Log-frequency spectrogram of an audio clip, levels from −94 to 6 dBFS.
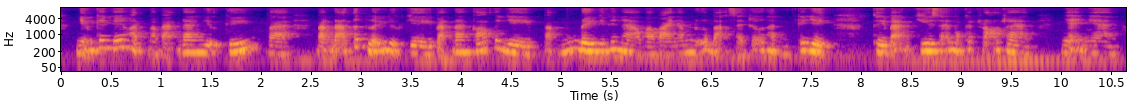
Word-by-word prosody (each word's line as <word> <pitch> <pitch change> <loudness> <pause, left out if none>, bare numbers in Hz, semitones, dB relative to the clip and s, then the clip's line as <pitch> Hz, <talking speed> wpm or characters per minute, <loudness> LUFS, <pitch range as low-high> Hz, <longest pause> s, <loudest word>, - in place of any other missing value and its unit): những 225 +6 -1
cái 285 0 -1
kế 280 - +3
hoạch 215 - -3
mà 170 - -7
bạn 195 - -5
đang 195 -1 +1
dự - - -3
kiến 235 +8 +4
và 170 -3 -3 0.3
bạn - - 0
đã - - +1
tích 315 - -1
lũy 225 - +4
được 210 -2 0
gì, 170 -2 -2
bạn - - -2
đang 195 0 +2
có 215 +4 +1
cái 280 - -3
gì, 165 -5 +1
bạn - - -5
muốn 235 +5 0
đi 225 -2 +9
như 215 0 +2
thế 250 - +2
nào 205 -8 +1
và 160 - -2
vài 170 -1 -1
năm 185 +3 -4
nữa - - -5
bạn - - -3
sẽ - - -8
trở 235 - -6
thành 220 -2 0 0.2
cái 230 - 0
gì 210 - +6 0.4
thì 190 -4 +3
bạn - - 0
chia 220 0 +6
sẻ 240 - -3
một 230 -3 +2
cách 255 - -8
rõ 250 - -2
ràng, 190 - 0 0.3
nhẹ - - -3
nhàng, 175 -1 -7
210 Hz, 265 wpm, -22 LUFS, 180-230 Hz, 0.4 s, đi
